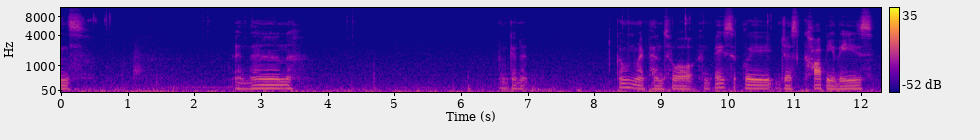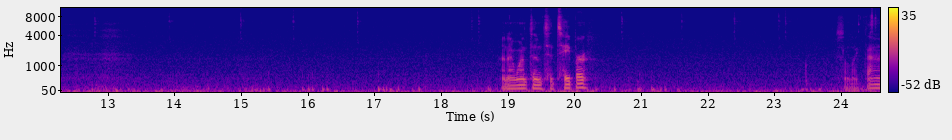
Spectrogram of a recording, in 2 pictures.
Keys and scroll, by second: 0.0-0.9 typing, 9.3 space, 24.4 space.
